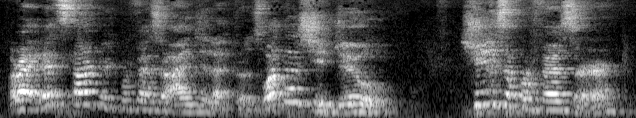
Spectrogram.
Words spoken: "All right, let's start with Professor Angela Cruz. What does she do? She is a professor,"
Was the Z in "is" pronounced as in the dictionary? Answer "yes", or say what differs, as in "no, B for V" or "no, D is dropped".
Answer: yes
